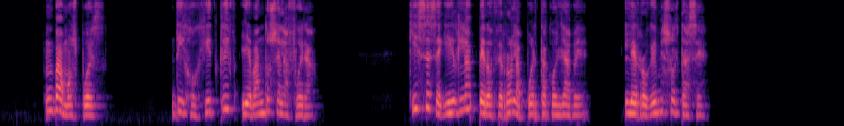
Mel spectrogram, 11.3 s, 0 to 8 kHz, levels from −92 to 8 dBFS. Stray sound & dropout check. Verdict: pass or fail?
pass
